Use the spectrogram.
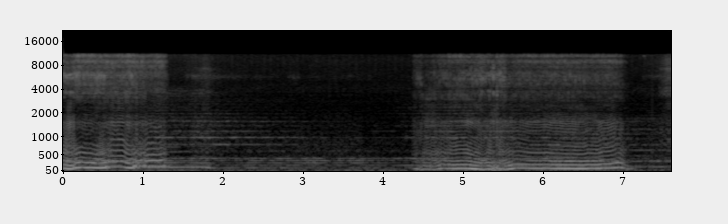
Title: Cute Dogs Harmony | English Bulldog Snore Contest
